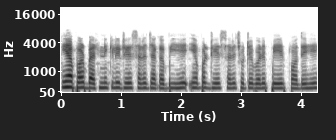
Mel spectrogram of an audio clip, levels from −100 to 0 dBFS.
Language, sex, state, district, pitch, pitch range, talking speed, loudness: Hindi, female, Bihar, Darbhanga, 225 Hz, 220-235 Hz, 255 wpm, -23 LUFS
